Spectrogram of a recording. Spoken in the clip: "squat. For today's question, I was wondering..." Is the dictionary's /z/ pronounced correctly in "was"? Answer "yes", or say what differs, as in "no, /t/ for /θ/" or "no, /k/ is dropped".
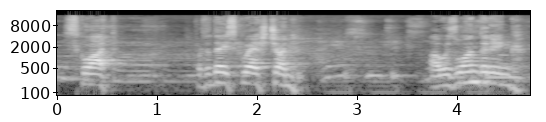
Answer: yes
